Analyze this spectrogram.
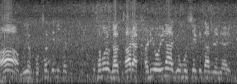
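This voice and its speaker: With noticeable background noise behind him, a high-pitched man talks at a moderate pace with fairly even intonation. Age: 80s+. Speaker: shopkeeper. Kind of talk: interview.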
